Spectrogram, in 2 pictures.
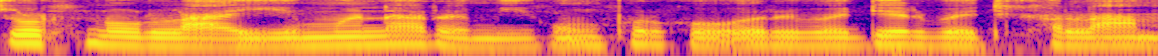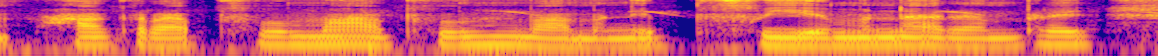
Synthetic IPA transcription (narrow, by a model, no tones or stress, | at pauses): zotʰnolajɯmɯnaɾɯmiɡuŋpʰɯɾkʰɯwə̰ɾibadiɾbadikʰalamhakɾapʰɯmapʰɯmbamanepfʰujemɯnaɾampʰɾaj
